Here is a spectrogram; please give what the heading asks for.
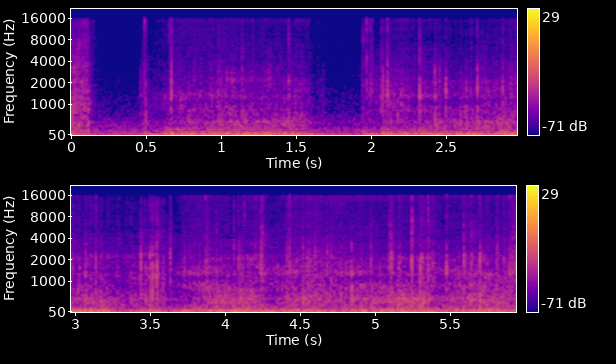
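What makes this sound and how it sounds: Long nails scratch the side panels of a small, hollow, yellow textured faux-leather makeup suitcase. The result is a dull, low, rumbling scrape with scattered faint bright ticks. Two brief quieter pauses come near the start and just before the two-second mark.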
